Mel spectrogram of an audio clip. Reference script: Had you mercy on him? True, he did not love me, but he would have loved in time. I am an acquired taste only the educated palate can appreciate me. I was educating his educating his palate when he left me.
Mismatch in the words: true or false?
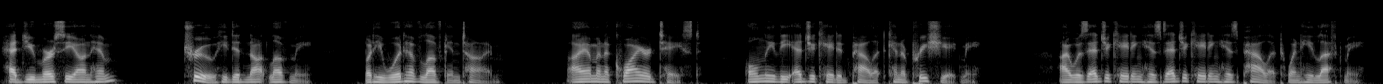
false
